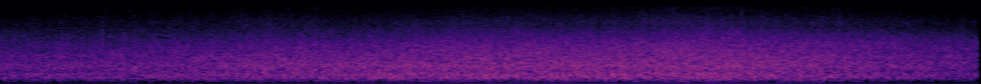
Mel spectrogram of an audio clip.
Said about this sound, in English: Sound effects are usually, but not always, sounds that are made artificially. They're not real, but sound very realistic. For example, here's a sound effect of water, which may or may not have been made at the sea.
